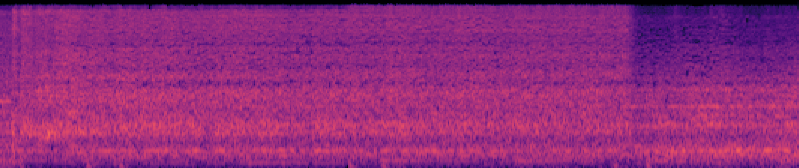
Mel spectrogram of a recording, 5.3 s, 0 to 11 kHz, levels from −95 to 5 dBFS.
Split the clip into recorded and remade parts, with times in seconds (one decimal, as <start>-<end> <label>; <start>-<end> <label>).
0.0-0.5 remade; 0.5-1.4 recorded; 1.4-5.3 remade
